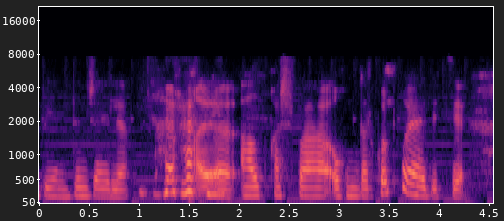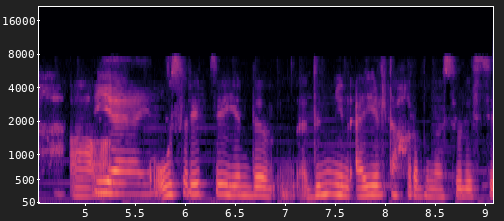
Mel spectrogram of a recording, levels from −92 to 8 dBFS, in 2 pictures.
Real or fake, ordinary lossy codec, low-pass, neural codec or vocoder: real; none; none; none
